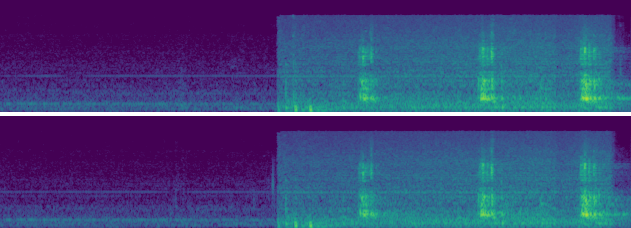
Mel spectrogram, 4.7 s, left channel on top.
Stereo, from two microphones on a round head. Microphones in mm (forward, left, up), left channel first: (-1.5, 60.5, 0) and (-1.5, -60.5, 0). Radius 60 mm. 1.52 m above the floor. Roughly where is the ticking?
Centre.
